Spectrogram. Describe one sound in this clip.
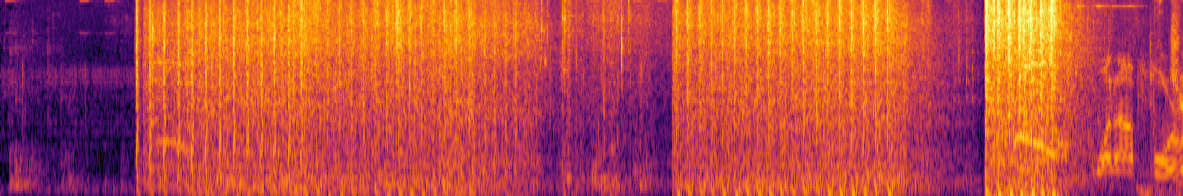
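Rapid gunfire rattles in long, loud bursts.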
